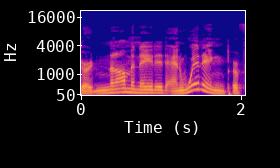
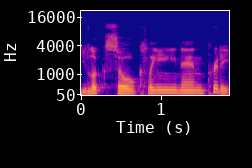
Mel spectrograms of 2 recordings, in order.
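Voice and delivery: put-on impression voice with odd stops and starts; 3 dB quieter than usual. Showing the key line used to do the impression: William Hurt impression. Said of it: "I try to base it off of the broadcast news line".

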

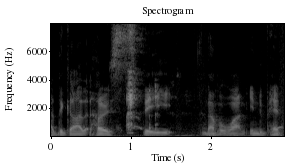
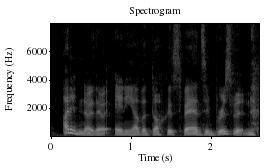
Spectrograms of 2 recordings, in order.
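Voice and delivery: broad, thick, put-on English accent; 2 semitones higher than usual. Retelling what a stranger at the gym said: imitating a thick English accent. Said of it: "he's had a very thick English accent".

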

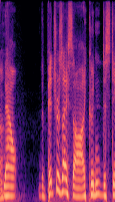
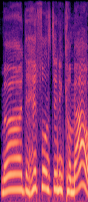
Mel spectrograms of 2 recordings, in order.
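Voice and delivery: clumsy put-on Indian accent, pitched up; 8 semitones higher than usual. Telling a joke about a man returning to the doctor, bad Indian accent. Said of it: "my Indian accent is horrible".

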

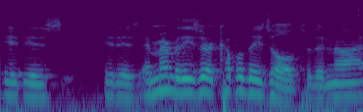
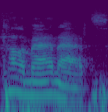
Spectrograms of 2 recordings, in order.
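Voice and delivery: bad, failed, put-on Australian accent. Joking about what they'd call them, in a bad Australian accent. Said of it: "I wish I could do an Australian accent because I would just go".

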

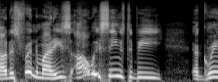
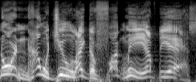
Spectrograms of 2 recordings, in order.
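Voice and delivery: rough, pitched-up, high character voice; 5 semitones higher than usual. Retelling a joke by imitating an Eddie Murphy stand-up character. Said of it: "I ran into Eddie Murphy character".

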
